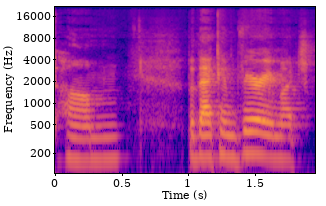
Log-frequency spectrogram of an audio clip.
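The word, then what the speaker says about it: ham: The seed sound of the throat chakra is hum. It's spelled h a m. But the a in Sanskrit is pronounced uh and so uh you can inone that sound.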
